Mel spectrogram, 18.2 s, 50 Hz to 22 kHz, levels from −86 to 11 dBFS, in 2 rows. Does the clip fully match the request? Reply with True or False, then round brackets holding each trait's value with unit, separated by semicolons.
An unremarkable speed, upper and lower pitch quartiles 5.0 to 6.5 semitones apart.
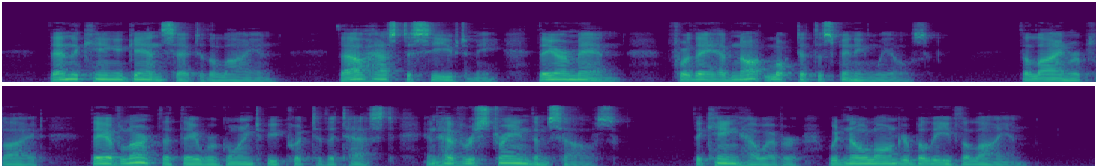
False (175 wpm; 4.5 semitones)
